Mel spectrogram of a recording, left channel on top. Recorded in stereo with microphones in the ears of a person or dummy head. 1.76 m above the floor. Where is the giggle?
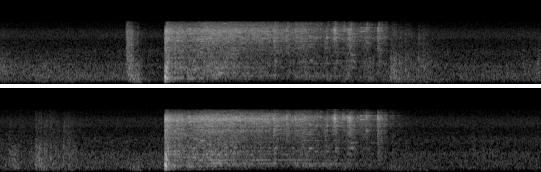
I don't hear a giggle.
